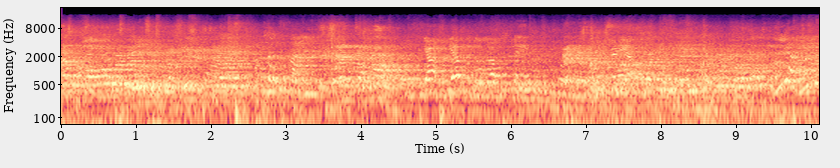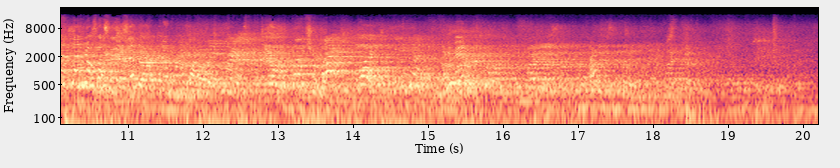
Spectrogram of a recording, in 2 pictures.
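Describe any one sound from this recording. Many children chatter and call out together in a large echoing hall.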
